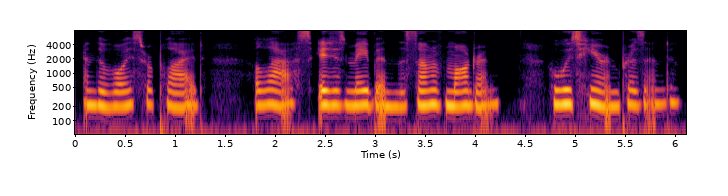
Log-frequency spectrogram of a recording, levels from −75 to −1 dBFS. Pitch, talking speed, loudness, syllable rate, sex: 210 Hz, 155 wpm, -19 LUFS, 5.1 syllables/s, female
